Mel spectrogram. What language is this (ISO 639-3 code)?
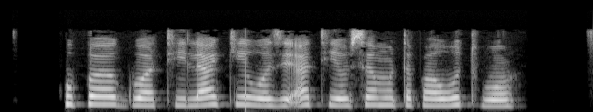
pus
